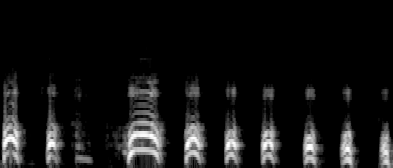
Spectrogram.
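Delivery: put-on jolly, hearty "ho ho ho" laugh. Performing a Santa laugh after being asked for one: put-on Santa laugh. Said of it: "let's get your best ho, ho, ho".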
